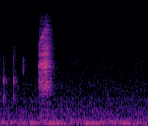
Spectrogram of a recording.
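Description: Near silence: room tone, with one short, faint hiss about two-thirds of a second in.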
